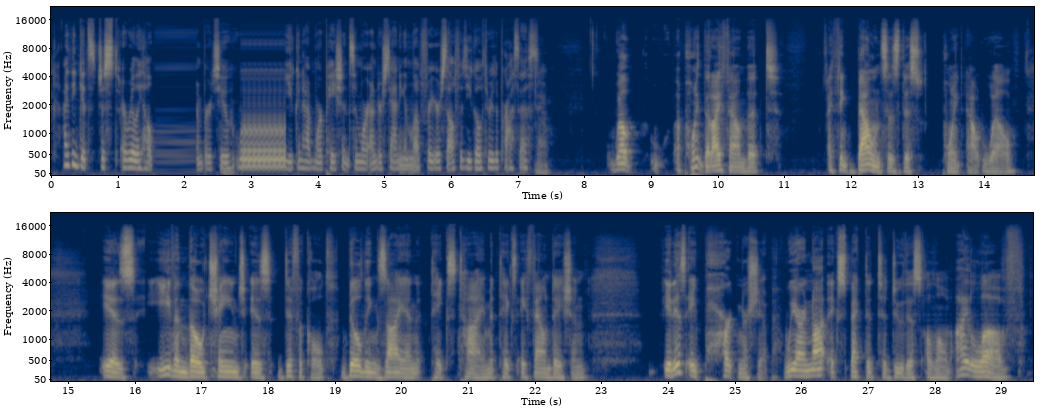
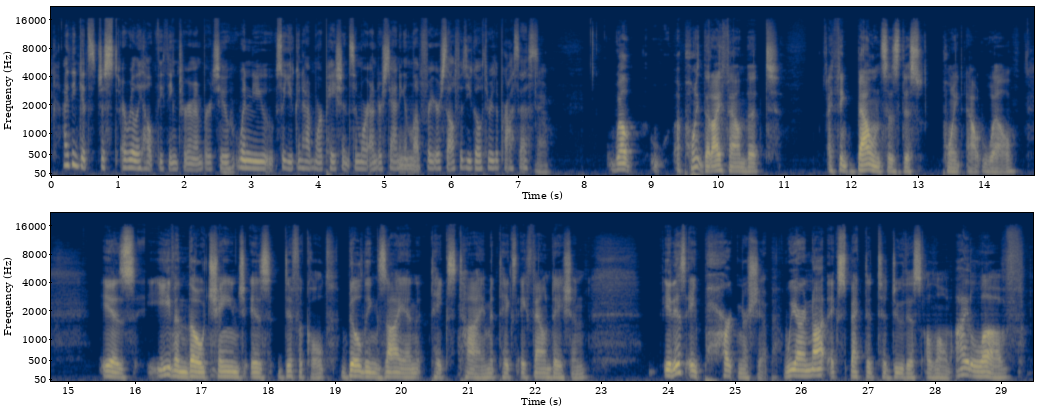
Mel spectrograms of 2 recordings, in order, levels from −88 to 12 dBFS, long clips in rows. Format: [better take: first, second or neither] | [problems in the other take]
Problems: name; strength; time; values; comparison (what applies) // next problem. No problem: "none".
second | audio freezing; at 1.5 s for 0.5 s and at 3 s for 0.5 s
